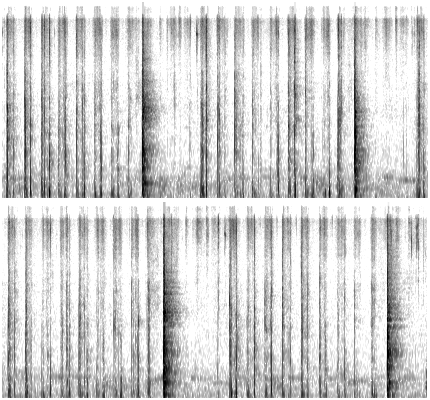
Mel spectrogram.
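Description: Tarot cards shuffled close up in a quick, continuous riffling patter, with a few louder slaps of the deck at intervals, no talking.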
